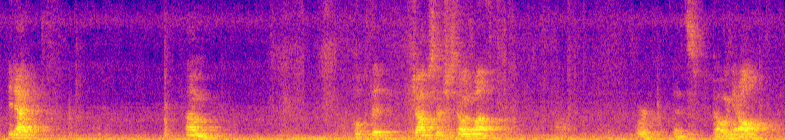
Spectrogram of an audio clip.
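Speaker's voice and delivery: leaving a tender voicemail for his dad; subdued voicemail. Acted. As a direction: speak quietly, holding back grief.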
